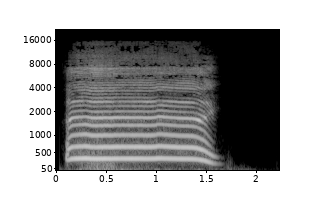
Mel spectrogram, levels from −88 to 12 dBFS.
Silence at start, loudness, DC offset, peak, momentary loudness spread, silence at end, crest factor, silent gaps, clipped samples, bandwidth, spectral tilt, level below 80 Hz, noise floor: 0.1 s; -10 LUFS; under 0.1%; 0 dBFS; 6 LU; 0.65 s; 12 dB; none; under 0.1%; 14.5 kHz; -3 dB/octave; -46 dBFS; -60 dBFS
